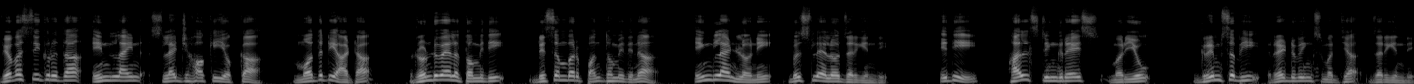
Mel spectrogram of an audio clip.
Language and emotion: Telugu, neutral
